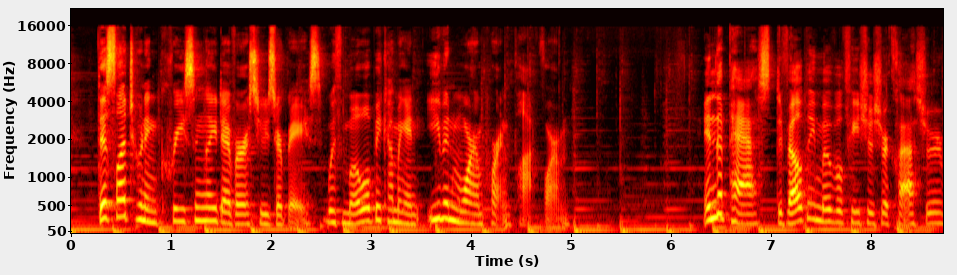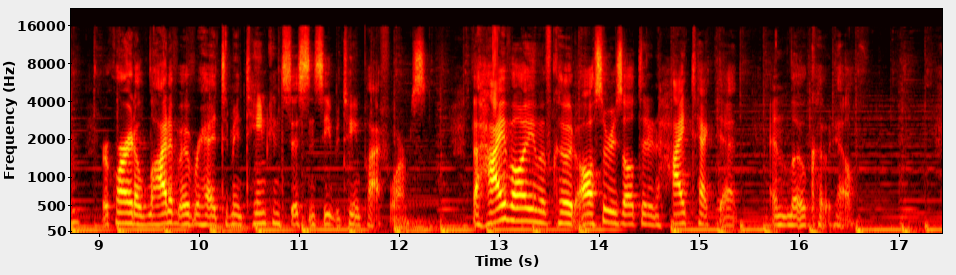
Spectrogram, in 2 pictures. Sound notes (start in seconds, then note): none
